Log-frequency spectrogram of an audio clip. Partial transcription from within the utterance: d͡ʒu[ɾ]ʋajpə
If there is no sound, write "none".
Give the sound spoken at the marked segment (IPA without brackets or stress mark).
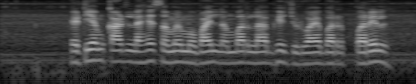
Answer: ɽ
